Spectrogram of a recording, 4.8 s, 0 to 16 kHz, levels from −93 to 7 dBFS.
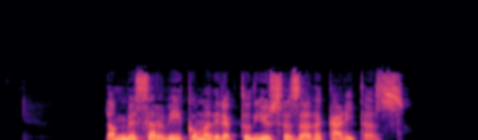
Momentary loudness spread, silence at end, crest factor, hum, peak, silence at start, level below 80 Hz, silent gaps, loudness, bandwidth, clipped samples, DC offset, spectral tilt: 9 LU; 0.75 s; 16 dB; none; -4 dBFS; 1.05 s; -62 dBFS; none; -18 LUFS; 8.2 kHz; under 0.1%; under 0.1%; -4.5 dB/octave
